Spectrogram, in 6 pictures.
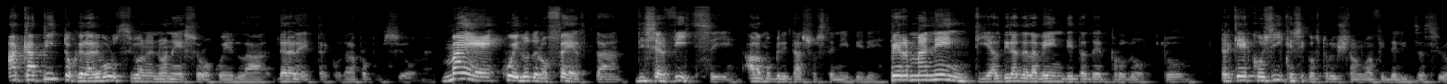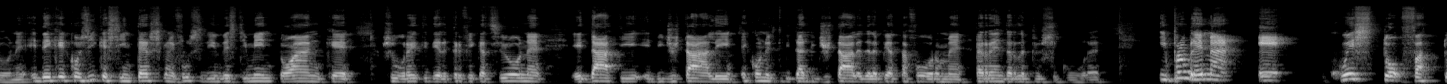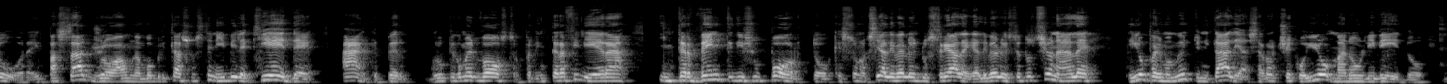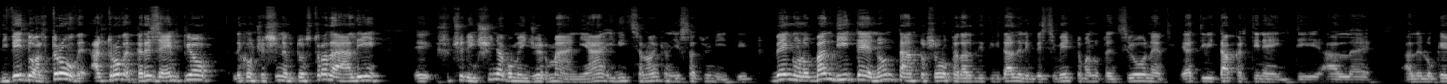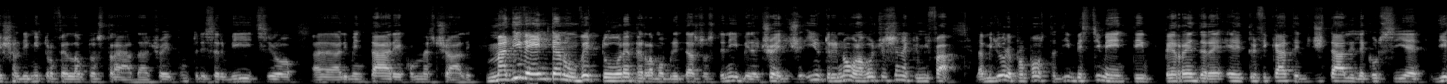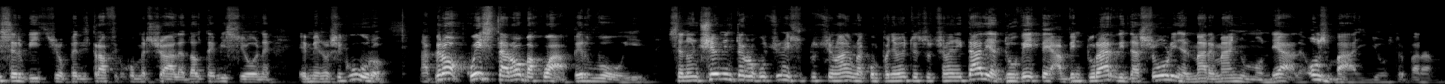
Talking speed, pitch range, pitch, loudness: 160 wpm, 130-175 Hz, 145 Hz, -21 LUFS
